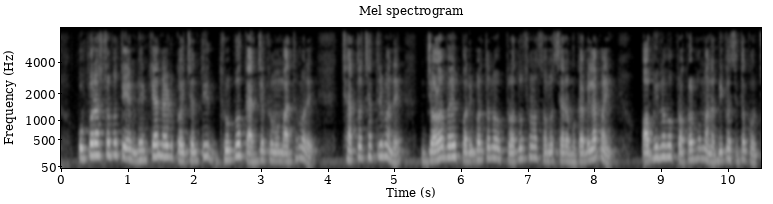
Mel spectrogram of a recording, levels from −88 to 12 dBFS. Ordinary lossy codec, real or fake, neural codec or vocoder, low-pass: none; fake; vocoder, 44.1 kHz, 80 mel bands, Vocos; 7.2 kHz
